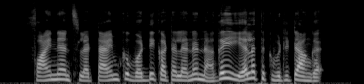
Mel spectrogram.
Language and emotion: Tamil, angry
